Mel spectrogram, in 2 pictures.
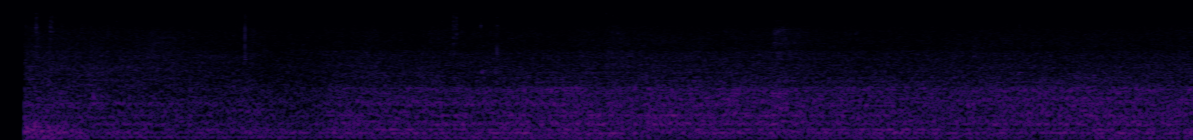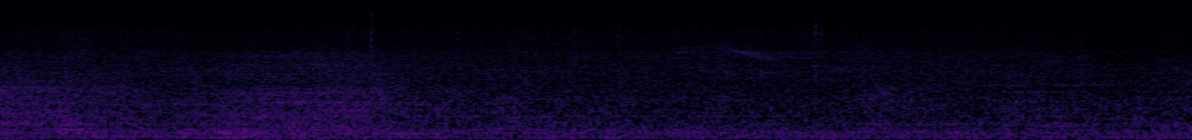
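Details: Steady broadband hiss and rustling noise throughout, like wind or distant traffic, with no clear animal voice.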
